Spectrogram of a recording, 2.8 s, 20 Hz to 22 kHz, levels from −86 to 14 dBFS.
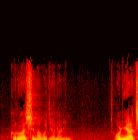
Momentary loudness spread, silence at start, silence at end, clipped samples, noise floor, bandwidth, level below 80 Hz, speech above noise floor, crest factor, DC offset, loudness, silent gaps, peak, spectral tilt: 14 LU; 0.2 s; 0 s; under 0.1%; -55 dBFS; 13 kHz; -60 dBFS; 32 dB; 22 dB; under 0.1%; -24 LUFS; none; -4 dBFS; -4.5 dB/octave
